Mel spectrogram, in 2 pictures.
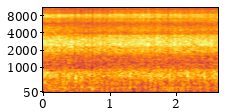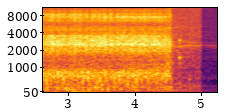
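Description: A long, steady inhale of a dab of GMO hash: a continuous hissing, rumbling draw with a low bubbling texture that holds for about four and a half seconds, then cuts off abruptly. No one talks.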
